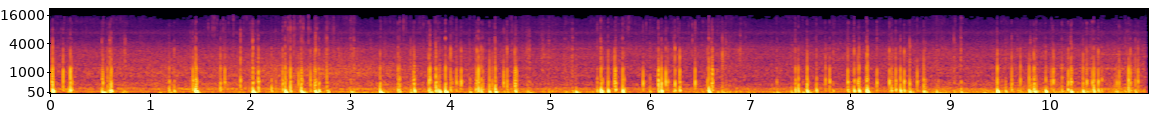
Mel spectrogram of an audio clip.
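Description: Fingertips scratch and tap across the raised nubs of a thin, flexible blue rubber pet hair grooming glove held close to the microphone. The result is a quiet, steady patter of dense, irregular, very short clicks and scrapes, weighted toward the low end and resembling light rain on a surface, with louder taps scattered throughout.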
